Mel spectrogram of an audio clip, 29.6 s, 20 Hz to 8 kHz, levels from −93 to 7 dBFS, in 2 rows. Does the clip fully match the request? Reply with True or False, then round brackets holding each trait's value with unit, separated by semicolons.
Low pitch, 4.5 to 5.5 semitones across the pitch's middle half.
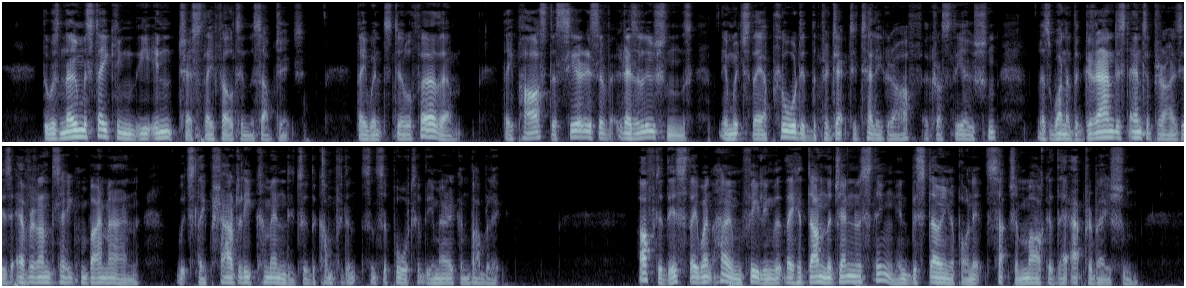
False (95 Hz; 3.6 semitones)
